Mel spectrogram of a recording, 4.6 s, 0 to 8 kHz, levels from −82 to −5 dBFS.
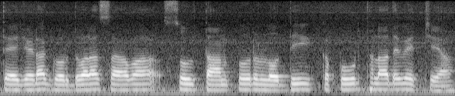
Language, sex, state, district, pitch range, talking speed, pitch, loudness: Punjabi, male, Punjab, Kapurthala, 125-135 Hz, 160 wpm, 130 Hz, -16 LUFS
